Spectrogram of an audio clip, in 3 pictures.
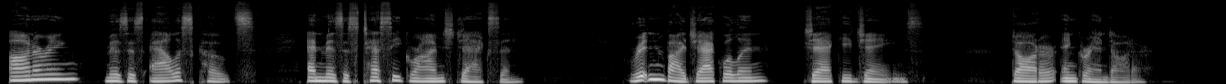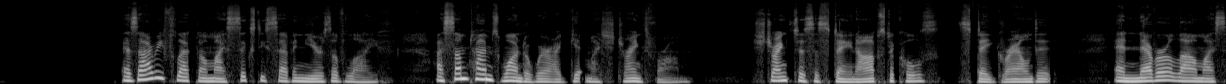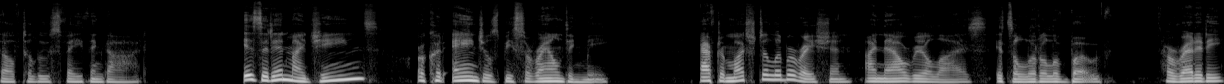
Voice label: Audiobook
